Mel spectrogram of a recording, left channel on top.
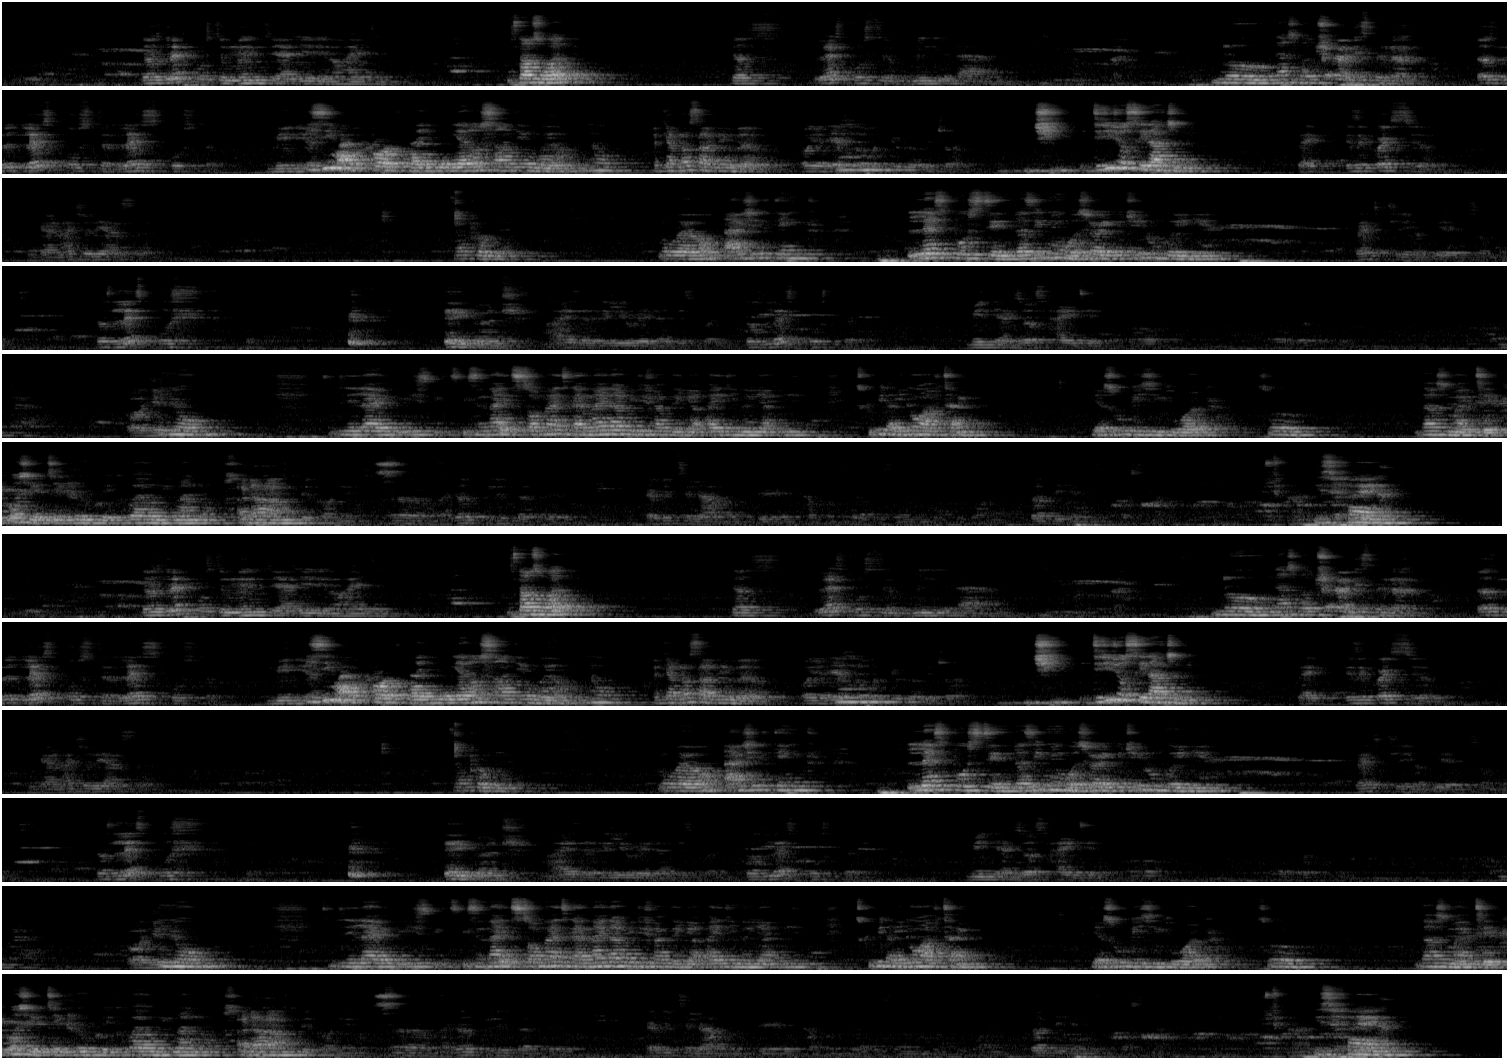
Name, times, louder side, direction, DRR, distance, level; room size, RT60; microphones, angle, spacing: voice 1, 0.1-1.0 1.4-3.8 7.3-10.1 10.3-11.3 13.2-14.2 14.7-17.2 17.7-18.9 21.6-22.7 23.0-24.6 28.0-28.2 28.5-29.4 30.3-31.6 34.7-34.8 43.6-45.4 46.1-47.3 48.6-49.0 49.6-53.7 54.8-56.7 57.8-58.2 58.5-58.6 60.1-60.4 61.4-62.0 69.1-69.2 77.6-80.9 81.7-84.5 84.9-86.9 88.1-89.1, equal, 10° left, -4 dB, 0.5 m, -43 dB
voice 2, 5.1-5.6 10.8-10.9 12.1-13.2 18.1-21.1 23.4-23.8 25.3-25.6 26.0-27.0 34.6-35.2 36.7-38.1 39.1-43.0 45.3-45.5 52.7-52.8 61.7-62.2 62.9-63.0 63.5-64.4 64.8-68.2 68.9-69.9 71.1-72.3 72.9-73.2 74.3-78.1 79.0-79.2 86.6-86.8 87.8-88.0 88.4-89.1, left 1 dB, 30° right, -9 dB, 0.6 m, -31 dB
2.3 x 2.1 x 2.6 m, 0.87 s
head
